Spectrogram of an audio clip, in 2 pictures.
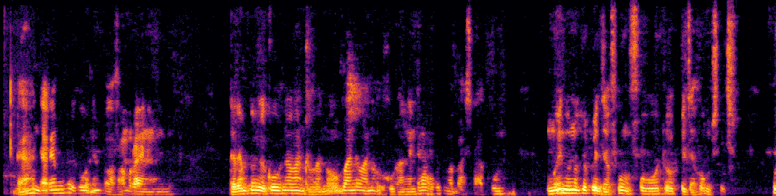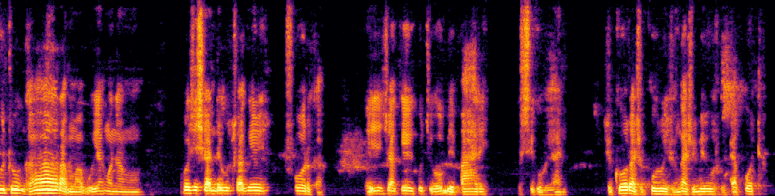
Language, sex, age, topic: Ndau, male, 25-35, education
